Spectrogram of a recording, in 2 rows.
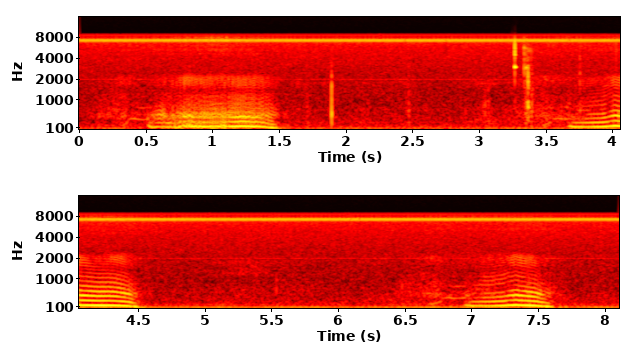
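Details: Three loud, low, rumbling snores over about eight seconds, near 20 a minute, with quiet pauses between them; ordinary snoring.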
